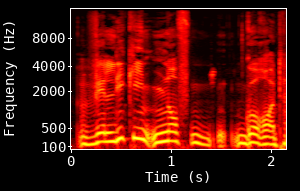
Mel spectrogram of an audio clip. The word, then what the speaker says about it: Veliki Novgorod: 8 Planwagen, 16 Pferde, 25 Zweibeiner und eine Friedensglocke auf dem Weg nach Russland, nach Veliki Novgorod. Habe ich richtig ausgesprochen? – Gorod. Ja, richtig, korrekt.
